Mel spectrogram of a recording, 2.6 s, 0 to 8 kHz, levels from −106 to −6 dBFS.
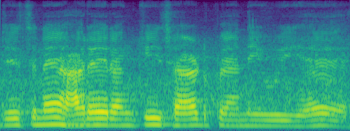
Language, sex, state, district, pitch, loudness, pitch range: Hindi, male, Rajasthan, Jaipur, 140 Hz, -18 LUFS, 130-150 Hz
